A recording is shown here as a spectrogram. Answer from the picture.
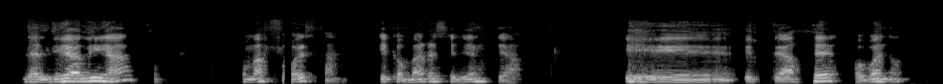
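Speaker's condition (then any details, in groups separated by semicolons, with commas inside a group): Cerebral palsy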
